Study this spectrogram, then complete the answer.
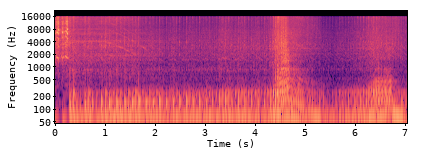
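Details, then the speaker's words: Customized Triumph Bonneville bobber/drag bike, second-ever start: cranks and catches, settling into a deep, even, lumpy twin beat with steady firing pulses and a couple of blips; normal idle, runs clean and healthy. "Does that sound great or what? It's spectacular."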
